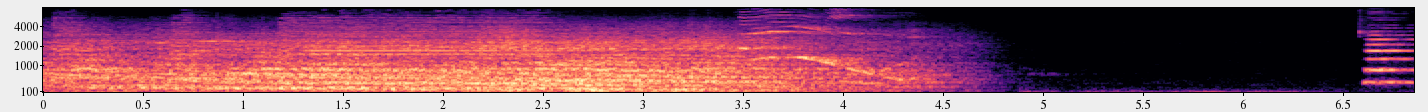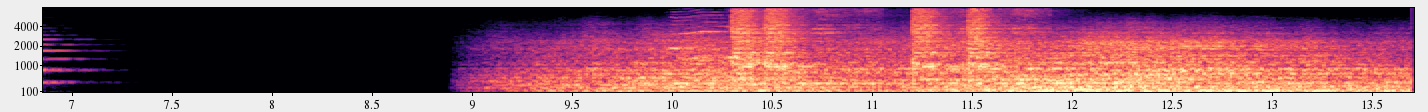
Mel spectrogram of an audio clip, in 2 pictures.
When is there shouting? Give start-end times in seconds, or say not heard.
3.5-4.5, 9.9-10.4.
